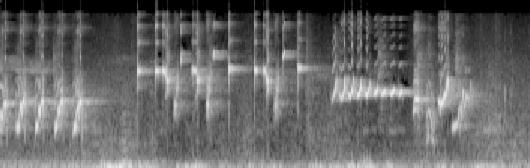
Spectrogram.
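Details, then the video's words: White-rumped shama provoked into aggressive song: repeated whistled couplets, high sharp notes, then a long fast descending trill and final whistled slurs. "AWAS MURAI BATU MU IKUT EMOSI"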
